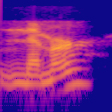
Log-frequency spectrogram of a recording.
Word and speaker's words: Nemr: name we pronounce it Nimr but there was there was a time in my life when I actually didn't know how to pronounce it it's a phonetic spelling of an Arabic word oh I would you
